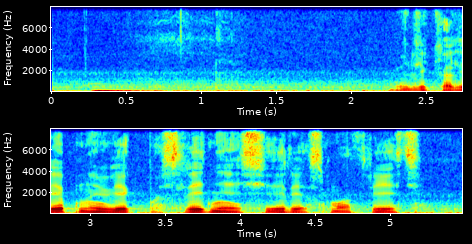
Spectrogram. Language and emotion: Russian, neutral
